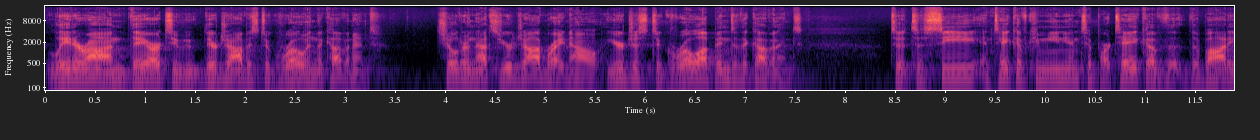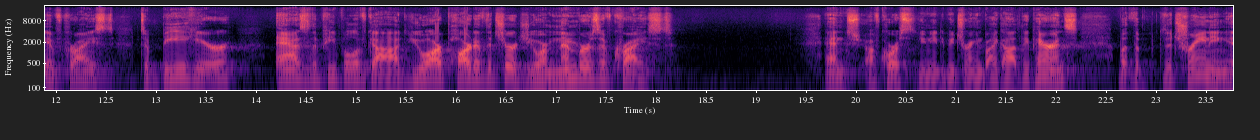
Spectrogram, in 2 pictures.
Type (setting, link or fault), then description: setting, large echoing room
